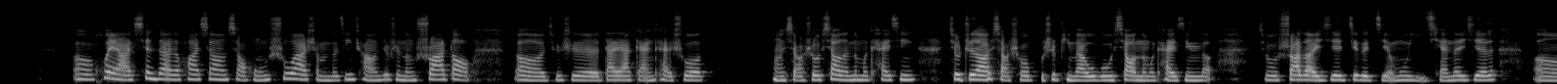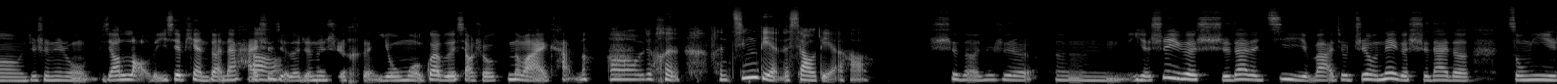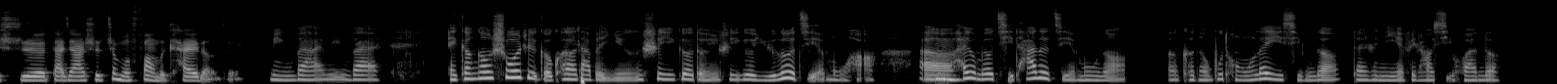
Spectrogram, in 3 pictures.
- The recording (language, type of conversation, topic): Chinese, podcast, 你小时候最爱看的节目是什么？
- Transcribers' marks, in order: laughing while speaking: "呢"; chuckle; other background noise; tapping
